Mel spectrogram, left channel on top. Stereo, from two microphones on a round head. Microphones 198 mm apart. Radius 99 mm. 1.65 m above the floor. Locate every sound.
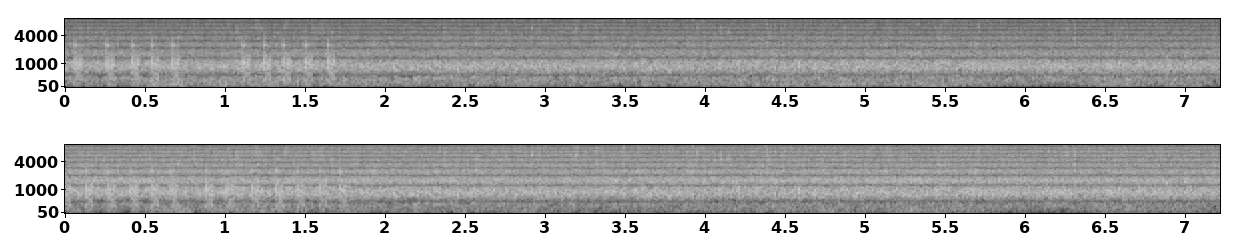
0.0 s running water: 60° right (ahead or behind)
